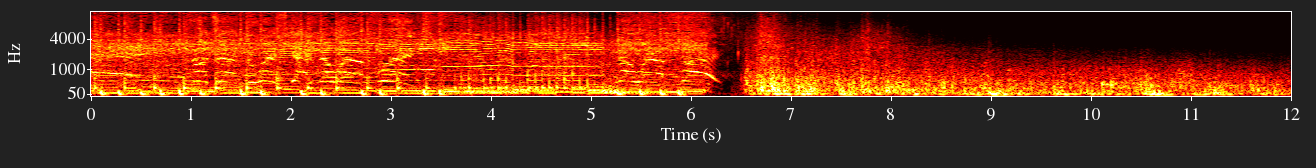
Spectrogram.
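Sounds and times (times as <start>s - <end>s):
thunder rumbling: 6.4s - 12.0s.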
